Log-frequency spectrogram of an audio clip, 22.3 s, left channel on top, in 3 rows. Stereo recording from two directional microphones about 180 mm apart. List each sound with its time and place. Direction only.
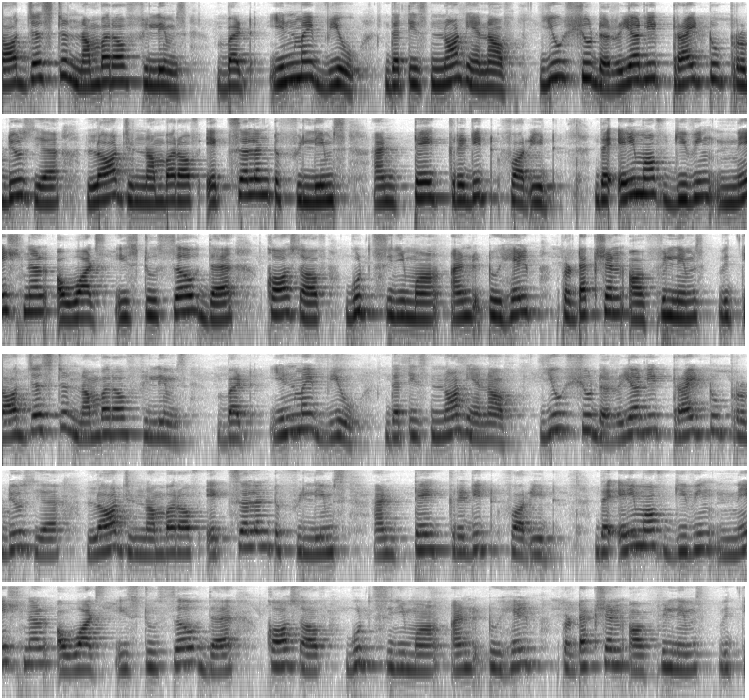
0.0 s a woman's voice: 40° left (ahead or behind)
